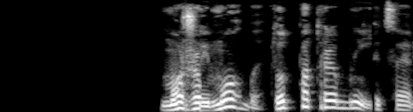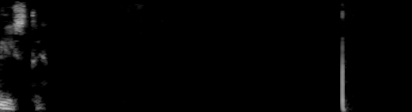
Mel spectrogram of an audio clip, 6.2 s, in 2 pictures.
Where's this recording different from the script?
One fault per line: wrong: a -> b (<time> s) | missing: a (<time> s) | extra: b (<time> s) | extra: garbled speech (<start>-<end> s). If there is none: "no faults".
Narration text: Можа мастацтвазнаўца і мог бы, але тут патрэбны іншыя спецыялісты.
missing: мастацтвазнаўца (1.5 s)
missing: але (1.9 s)
missing: іншыя (2.7 s)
